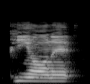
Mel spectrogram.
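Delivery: usual speaking voice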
